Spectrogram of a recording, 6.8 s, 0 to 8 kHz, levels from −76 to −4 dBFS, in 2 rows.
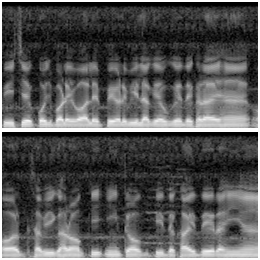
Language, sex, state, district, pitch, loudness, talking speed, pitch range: Hindi, male, Uttar Pradesh, Lalitpur, 110 Hz, -13 LUFS, 175 wpm, 110-115 Hz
